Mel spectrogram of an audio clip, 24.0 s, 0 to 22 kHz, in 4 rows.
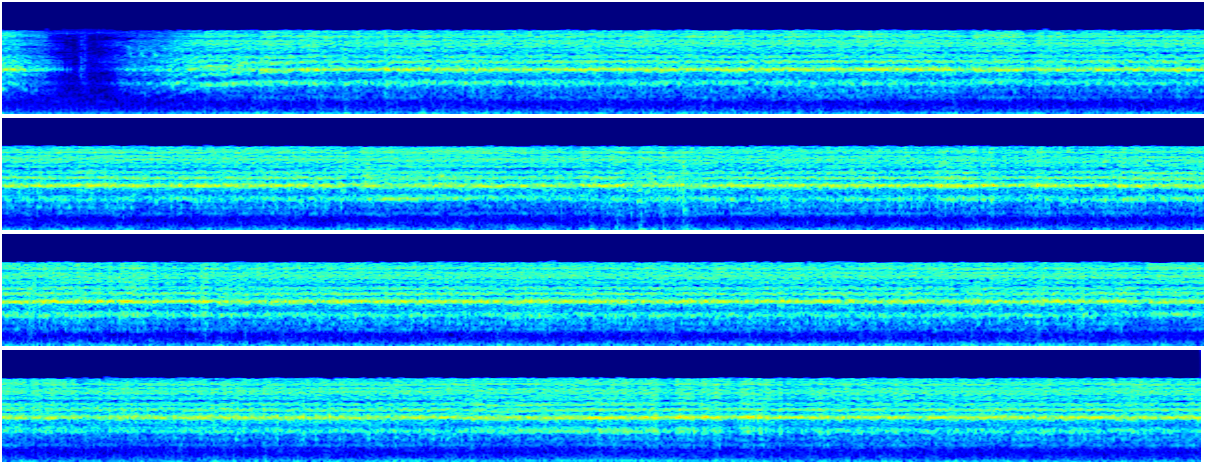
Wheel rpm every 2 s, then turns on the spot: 80, 160, 160, 160, 160, 160, 160, 160, 160, 160, 160, 160.
none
